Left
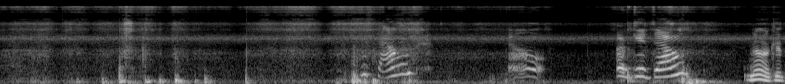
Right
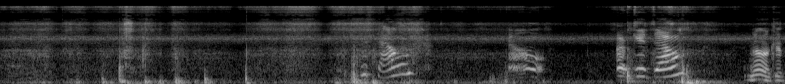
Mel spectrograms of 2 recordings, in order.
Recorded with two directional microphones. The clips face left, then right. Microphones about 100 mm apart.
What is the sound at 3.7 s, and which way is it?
Cat, 35° left (ahead or behind).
